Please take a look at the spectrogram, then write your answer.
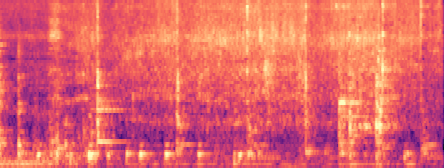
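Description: Chopped capsicum and tomato fry with turmeric in a pan, a constant close sizzle punctuated by scraping stirs and occasional sharp clinks of a utensil against metal.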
